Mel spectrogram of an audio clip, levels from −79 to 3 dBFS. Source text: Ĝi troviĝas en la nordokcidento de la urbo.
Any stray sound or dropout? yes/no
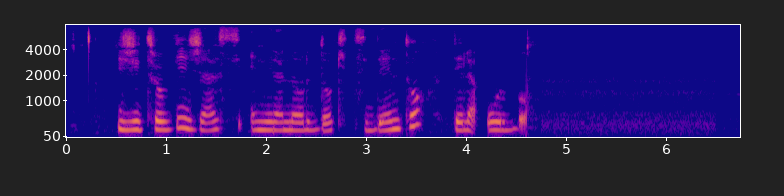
no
